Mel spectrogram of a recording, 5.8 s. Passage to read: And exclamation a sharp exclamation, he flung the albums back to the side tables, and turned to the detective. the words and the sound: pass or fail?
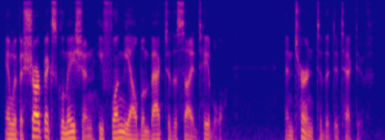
fail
